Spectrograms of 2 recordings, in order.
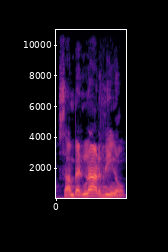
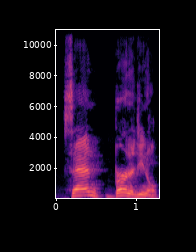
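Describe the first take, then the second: First: The name is said with a Spanish pronunciation. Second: The name is said with an English pronunciation. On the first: "That's in Espanol" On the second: "There's a San Bernardino in English"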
